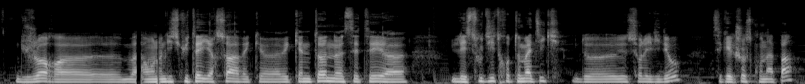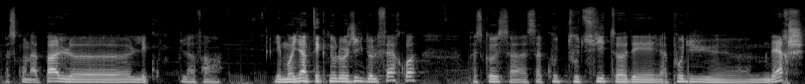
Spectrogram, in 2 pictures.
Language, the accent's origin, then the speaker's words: French; Alsace, Grand Est, France; je suis euh, euh, alsacien.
